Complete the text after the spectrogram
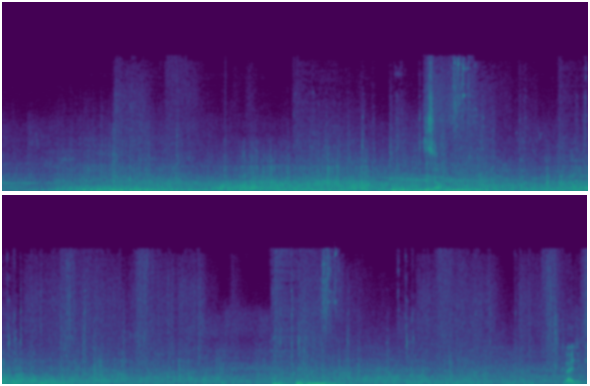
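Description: A roller coaster train rumbles and clatters along its track.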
